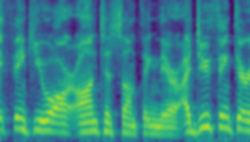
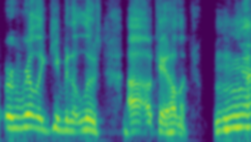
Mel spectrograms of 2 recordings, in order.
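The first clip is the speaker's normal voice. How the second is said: normal talking voice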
